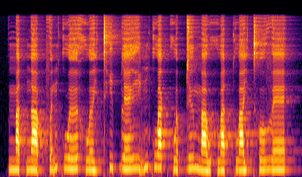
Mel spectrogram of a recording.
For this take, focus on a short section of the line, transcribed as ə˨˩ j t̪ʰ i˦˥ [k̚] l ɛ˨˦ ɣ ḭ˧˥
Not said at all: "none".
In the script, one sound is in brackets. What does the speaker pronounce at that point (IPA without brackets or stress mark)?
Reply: p̚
